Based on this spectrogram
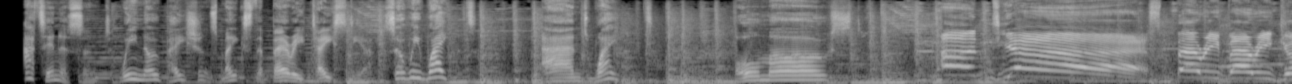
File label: Ad; Innocent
